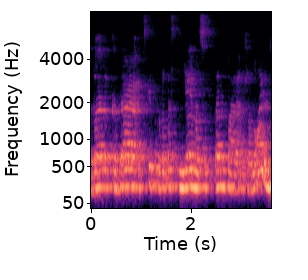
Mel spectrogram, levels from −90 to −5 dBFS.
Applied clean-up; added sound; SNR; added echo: none; none; none; reverberation time 0.8 s.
